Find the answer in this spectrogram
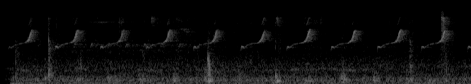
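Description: Brown shrike giving a steady run of short, sharply rising chirps, about two each second, over a low background rumble with a few faint clicks.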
